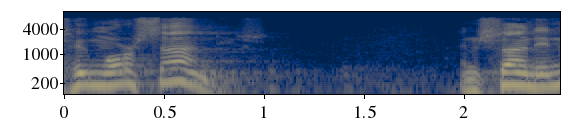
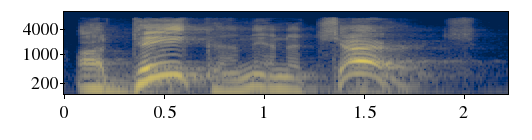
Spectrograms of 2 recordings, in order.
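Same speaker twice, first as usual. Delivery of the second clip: loud preaching; 2 semitones higher, 7 dB louder, slower than usual. Real, not acted. Preacher scolding in sermon.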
